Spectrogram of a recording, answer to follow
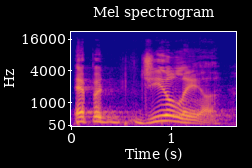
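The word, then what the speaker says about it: epaggelia: Now, that word promise right there, I'm going to spell it for you. It's a E-P-A-G-G-E-L-I-A, epigelia.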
